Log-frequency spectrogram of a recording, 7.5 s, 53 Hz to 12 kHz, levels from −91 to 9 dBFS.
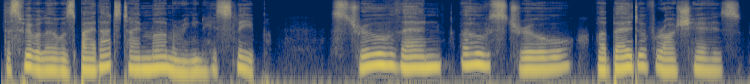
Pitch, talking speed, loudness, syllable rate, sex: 150 Hz, 145 wpm, -16 LUFS, 3.6 syllables/s, male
